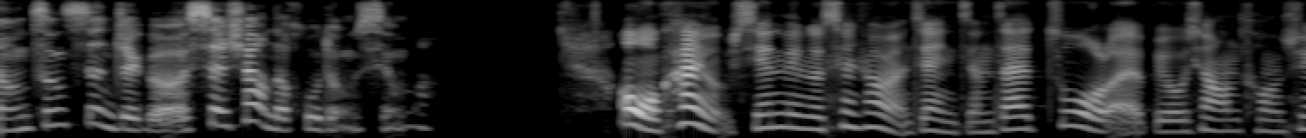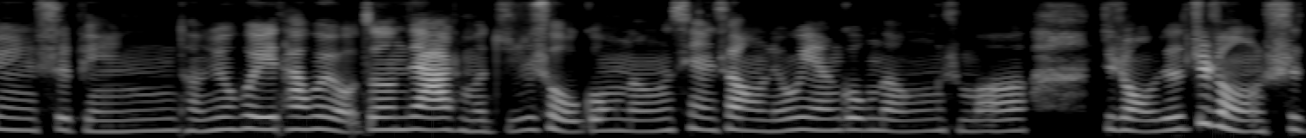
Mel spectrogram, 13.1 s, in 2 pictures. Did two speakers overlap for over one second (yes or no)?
no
